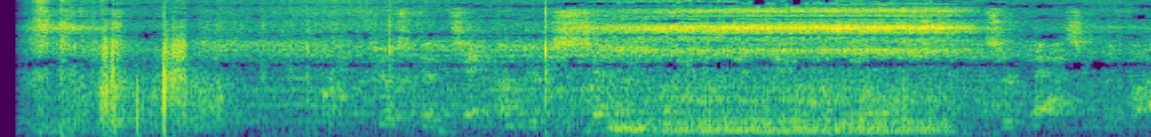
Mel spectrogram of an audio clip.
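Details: Snoring contest between a dog and a teenager: a long, low, rumbling snore on one breath, with room noise and faint talk in the background; ordinary snoring.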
